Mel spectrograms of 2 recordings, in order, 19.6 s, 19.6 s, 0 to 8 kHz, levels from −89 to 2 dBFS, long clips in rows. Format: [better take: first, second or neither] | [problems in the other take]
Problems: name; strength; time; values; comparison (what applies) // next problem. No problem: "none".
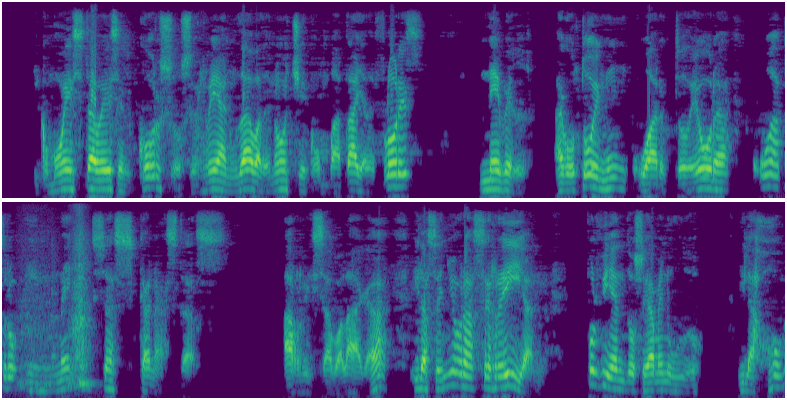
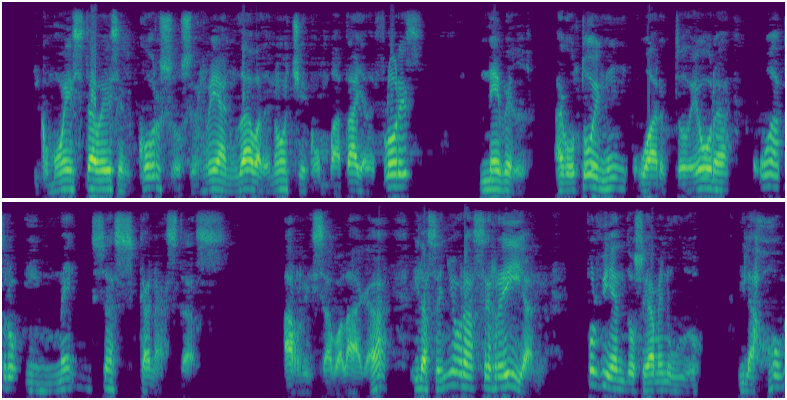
second | background sound (Sawing); 13 dB below the speech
